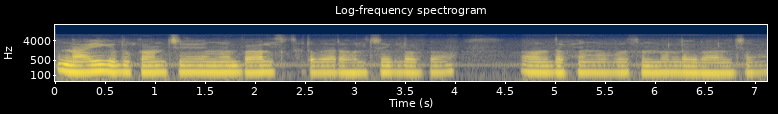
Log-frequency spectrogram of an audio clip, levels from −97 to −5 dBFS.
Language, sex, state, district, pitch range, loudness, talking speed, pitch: Maithili, male, Bihar, Begusarai, 140-145 Hz, -19 LUFS, 160 wpm, 140 Hz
